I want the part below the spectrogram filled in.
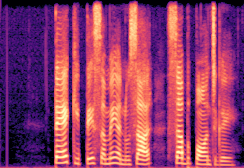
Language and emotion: Punjabi, neutral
